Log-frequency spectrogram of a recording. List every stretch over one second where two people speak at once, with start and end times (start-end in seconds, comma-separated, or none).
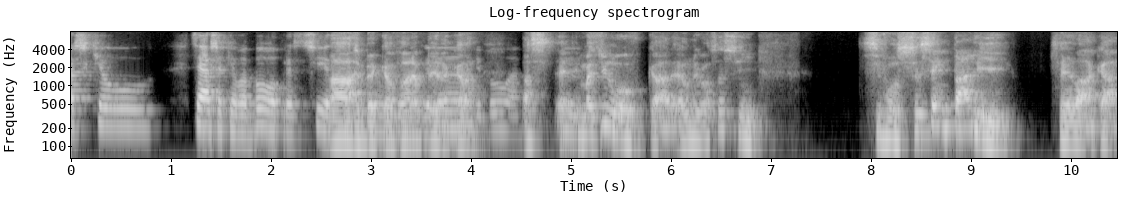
2.5-5.2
